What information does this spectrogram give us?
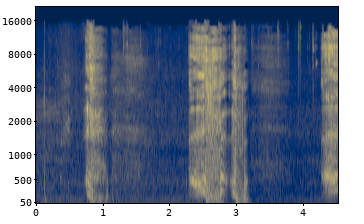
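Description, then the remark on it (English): A person coughs and clears their throat in front of a camera in several harsh bursts, with short quiet pauses between them and a final cough at the end. “I thought I'd cough in front of the camera a little bit.”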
